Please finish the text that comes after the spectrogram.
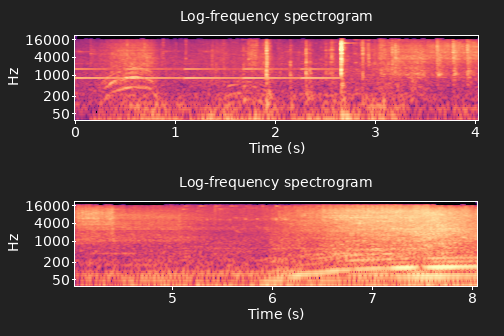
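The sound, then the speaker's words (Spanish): A car engine starts up after a few seconds of quiet background with a steady electronic tone, then revs and climbs in pitch, growing louder toward the end, as the car sets off from a home on Calle Loíza. “Si salgo de casa en la calle Loíza, voy en carro.”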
